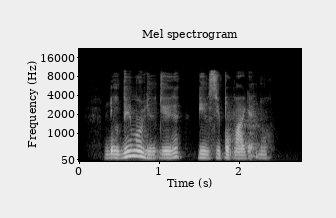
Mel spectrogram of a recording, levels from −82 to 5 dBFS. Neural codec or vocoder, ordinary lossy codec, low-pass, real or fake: autoencoder, 22.05 kHz, a latent of 192 numbers a frame, VITS, trained on one speaker; none; 9.9 kHz; fake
